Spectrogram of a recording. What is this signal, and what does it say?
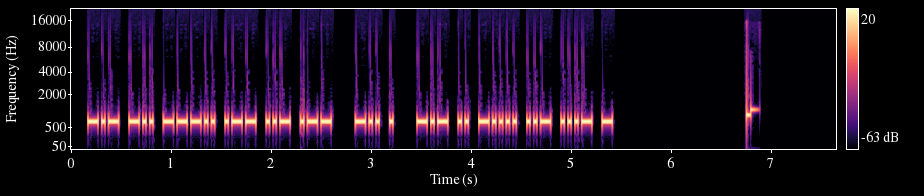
Morse code, heard as a keyed tone, about 36 wpm, 700 Hz. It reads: KD8WUW DE KI6UVT
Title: USA Callsign DE Callsign - 6 Characters - 35wpm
